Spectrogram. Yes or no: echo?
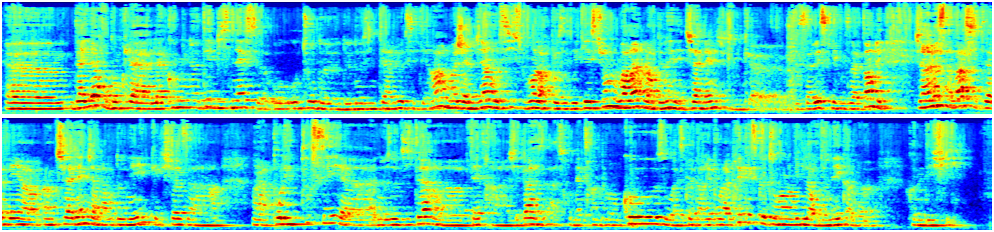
yes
